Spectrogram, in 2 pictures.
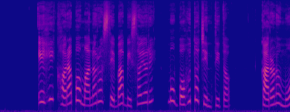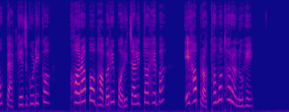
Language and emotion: Odia, sad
